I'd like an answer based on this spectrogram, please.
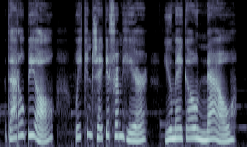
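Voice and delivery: stern, severe, no-nonsense tone with now drawn out. Narrator reads Missus Naggles's line, spoken in her stern voice. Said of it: "Missus Naggles was using her stern voice".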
